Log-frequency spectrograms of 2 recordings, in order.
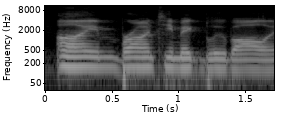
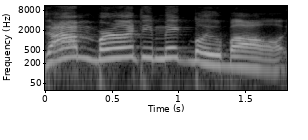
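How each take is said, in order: First: Slow, lower Southern drawl; made-up Southern accent. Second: Put-on slow, drawn-out Southern boy voice, pitched up; made-up Southern accent. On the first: Acted. Game master recalling the NPC's line in a slow Southern drawl. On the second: Game master voicing the NPC introducing himself, proud slow Southern drawl. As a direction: drawl the name out proudly and slowly. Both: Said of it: "in his very weird accent that I just made up".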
